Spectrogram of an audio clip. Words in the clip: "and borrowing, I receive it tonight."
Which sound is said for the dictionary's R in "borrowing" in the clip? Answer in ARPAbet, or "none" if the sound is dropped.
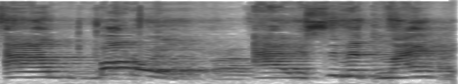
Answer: none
